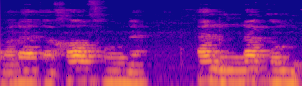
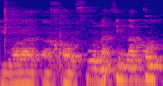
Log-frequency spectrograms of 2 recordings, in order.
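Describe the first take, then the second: First: The last word begins with an 'a' vowel. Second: The last word begins with an 'i' vowel. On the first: The speaker calls it right. "tapi dibaca wala takhafuna annakum" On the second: The speaker calls it wrong. "innakum tidak"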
